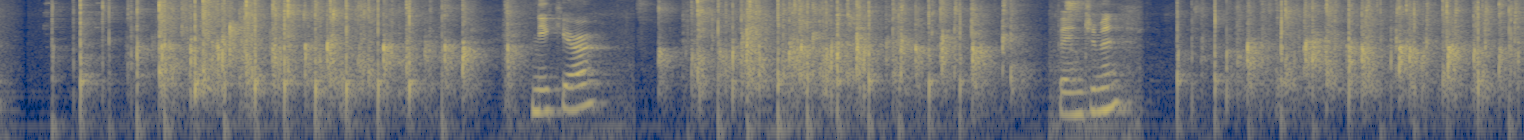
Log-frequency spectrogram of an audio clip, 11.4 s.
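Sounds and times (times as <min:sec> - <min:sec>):
audience round of applause: 0:00.6 - 0:04.0, 0:04.9 - 0:07.8, 0:08.9 - 0:11.4
speech: 0:04.0 - 0:04.6, 0:08.0 - 0:08.6.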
